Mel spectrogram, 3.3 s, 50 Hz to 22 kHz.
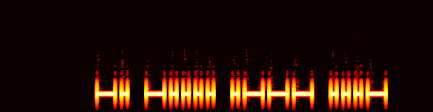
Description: Morse code, heard as a keyed tone, about 29 wpm, 700 Hz. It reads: N6JV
